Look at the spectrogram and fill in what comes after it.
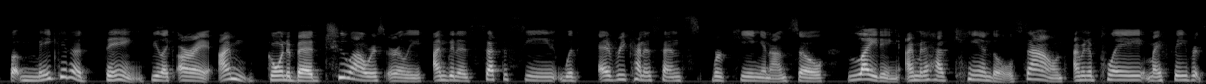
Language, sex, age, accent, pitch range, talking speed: English, female, 30-49, American, 180-255 Hz, 210 wpm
